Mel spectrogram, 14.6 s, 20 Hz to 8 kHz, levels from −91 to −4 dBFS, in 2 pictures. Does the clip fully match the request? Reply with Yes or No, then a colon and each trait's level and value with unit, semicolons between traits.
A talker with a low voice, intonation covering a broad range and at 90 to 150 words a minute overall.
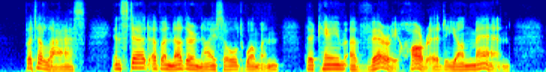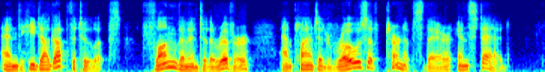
No: low, 105 Hz; average, 4.1 semitones; slow, 135 wpm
